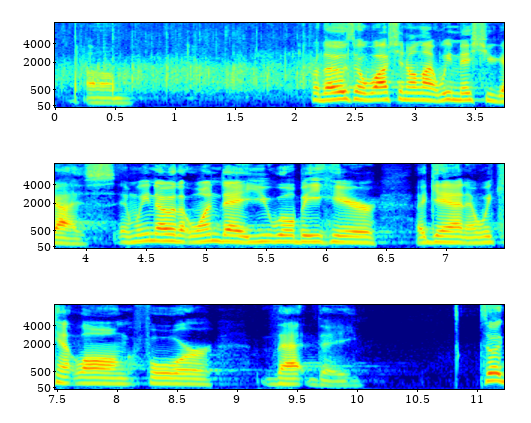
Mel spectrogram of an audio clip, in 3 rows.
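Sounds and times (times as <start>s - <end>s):
audience applause: 0.0s - 3.2s
speech: 0.2s - 0.7s, 2.1s - 10.0s, 11.0s - 11.2s.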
